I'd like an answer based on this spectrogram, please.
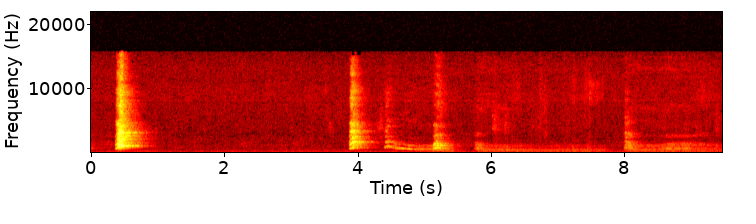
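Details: Cavalier King Charles Spaniel puppies from Robin's litter on a morning kitchen-cam livestream: a sharp bark, then another about 3.5 seconds later, followed by a falling whiny yelp and softer low murmuring.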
